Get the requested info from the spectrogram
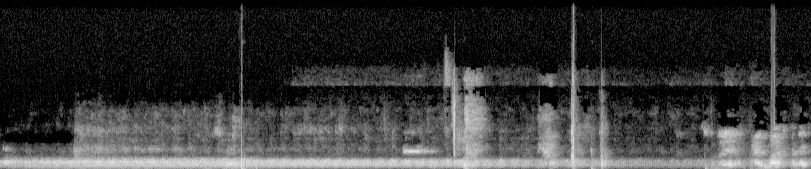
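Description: Steady machine hum from the endoscopy equipment that starts suddenly and fades out about five to six seconds in, with a few sharp handling clicks from the endoscope and its fittings.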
